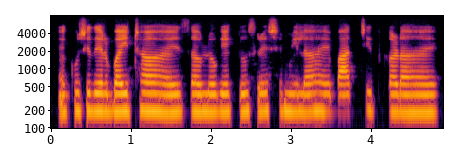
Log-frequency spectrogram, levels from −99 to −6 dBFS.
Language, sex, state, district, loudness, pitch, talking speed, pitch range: Magahi, female, Bihar, Lakhisarai, -25 LUFS, 190 Hz, 185 wpm, 185-195 Hz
